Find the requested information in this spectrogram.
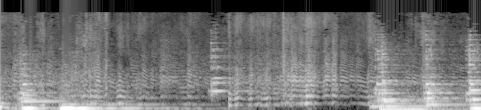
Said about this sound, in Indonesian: Lalat-lalat mendengung di mata domba-domba kecil. Lalat-lalat terbang ke hidung domba kecil.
